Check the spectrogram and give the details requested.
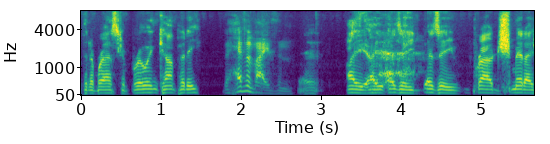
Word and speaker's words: Hefeweizen: The Hefeweizen. As a proud Schmidt, I should be able to pronounce that. Thank you, Elijah, for covering me there. It's simple. If it's German, the W makes a V sound.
